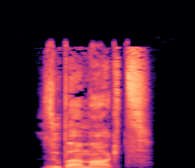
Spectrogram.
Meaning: genitive singular of Supermarkt
- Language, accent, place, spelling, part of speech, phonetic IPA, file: German, Germany, Berlin, Supermarkts, noun, [ˈzuːpɐˌmaʁkt͡s], De-Supermarkts.ogg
